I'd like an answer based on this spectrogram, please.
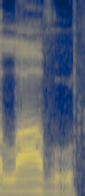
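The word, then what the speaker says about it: laavu: this is what's known in Finland as a Lavo which is basically a shelter or a hut it's spelled l-a-a-v-u and they're located all over Often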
